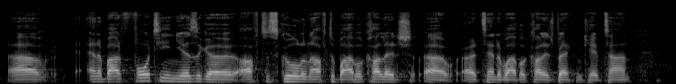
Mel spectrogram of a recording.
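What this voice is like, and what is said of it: South African accent. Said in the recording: “born and raised in Cape Town in South Africa. That's why we talk funny... so that's the southern accent you're hearing”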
